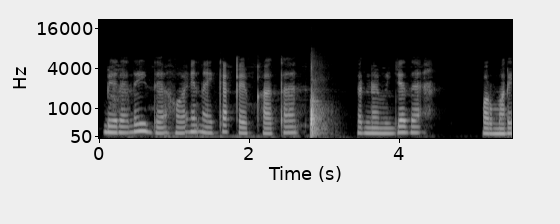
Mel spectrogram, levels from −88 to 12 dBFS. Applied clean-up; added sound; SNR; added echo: neural mask model DeepFilterNet 3.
